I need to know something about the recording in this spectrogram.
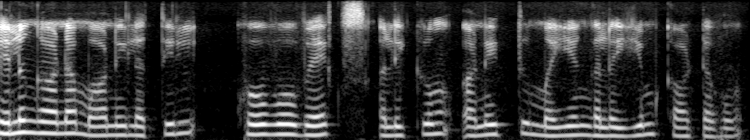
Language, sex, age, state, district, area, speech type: Tamil, female, 45-60, Tamil Nadu, Viluppuram, rural, read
